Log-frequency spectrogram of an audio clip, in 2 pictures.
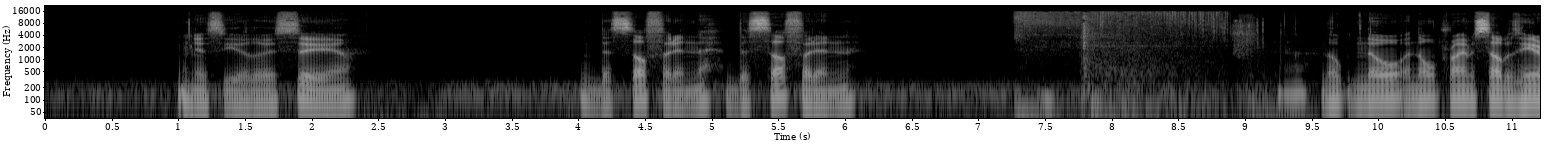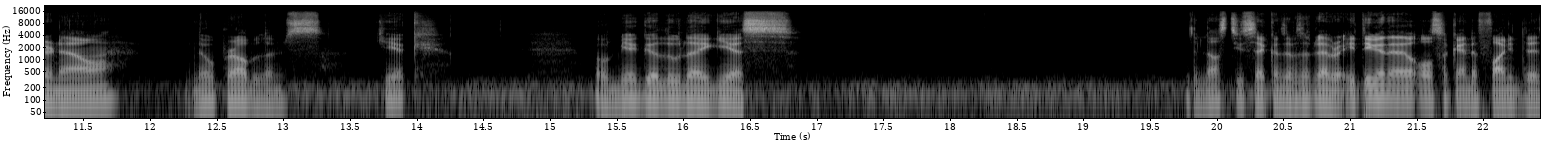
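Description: A man talks calmly and casually into a close microphone, in bursts with pauses.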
